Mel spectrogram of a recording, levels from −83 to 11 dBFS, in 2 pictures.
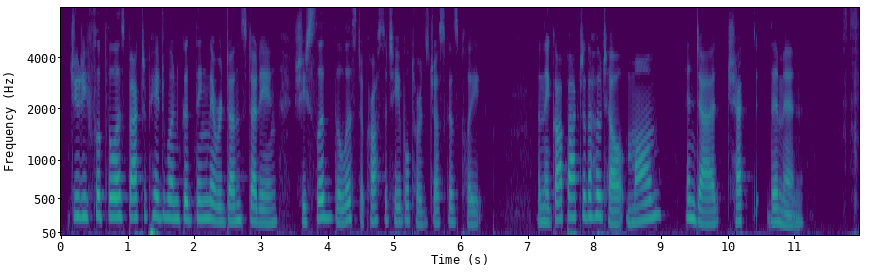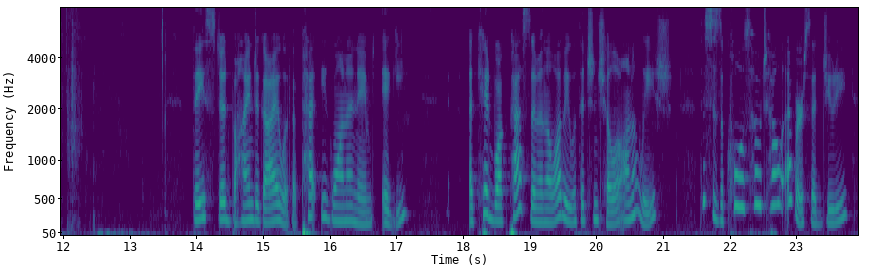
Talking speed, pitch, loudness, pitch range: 175 wpm, 210 Hz, -38 LUFS, 185-255 Hz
